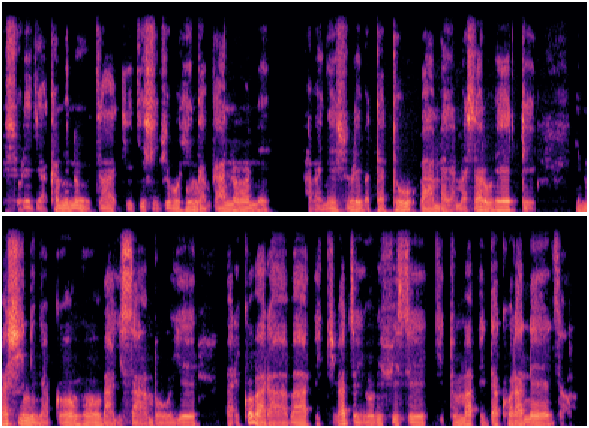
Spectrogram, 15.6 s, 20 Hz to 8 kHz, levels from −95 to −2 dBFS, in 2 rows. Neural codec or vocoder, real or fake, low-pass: none; real; 7.2 kHz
